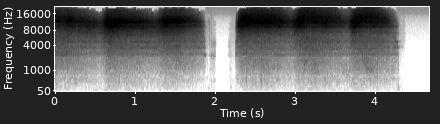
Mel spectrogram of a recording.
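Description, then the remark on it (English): A voice imitates a snake's hiss: two loud hissing runs, each swelling three times in a sss-sss-sss pattern, separated by a brief pause, with no other sounds. “It's a snake!”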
